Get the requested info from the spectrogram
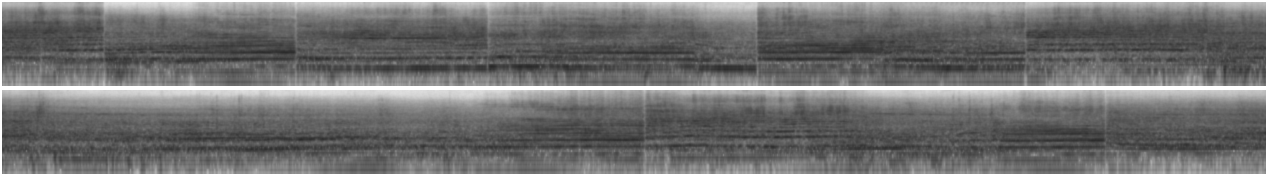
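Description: Super GT race cars passing one after another at racing speed, their engines running hard without a break. The engine notes overlap and step up and down in pitch every few seconds.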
